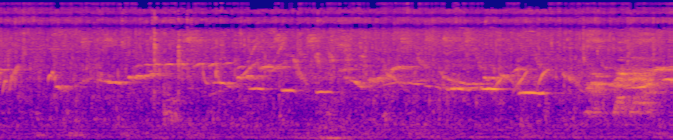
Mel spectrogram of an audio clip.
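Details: White-rumped shama singing beside falling water: scattered whistled and warbled phrases with brief trills and longer level whistles, partly softened by the steady rush of the waterfall.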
